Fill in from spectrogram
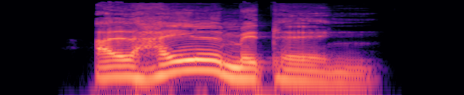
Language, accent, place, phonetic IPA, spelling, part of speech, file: German, Germany, Berlin, [alˈhaɪ̯lˌmɪtl̩n], Allheilmitteln, noun, De-Allheilmitteln.ogg
- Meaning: dative plural of Allheilmittel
